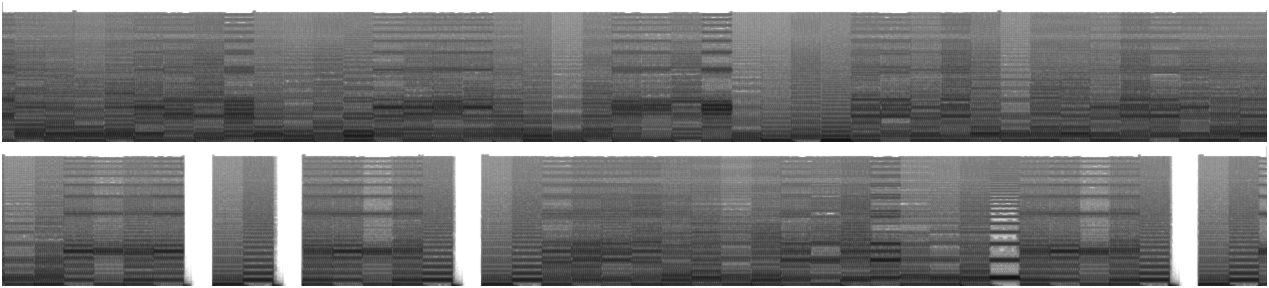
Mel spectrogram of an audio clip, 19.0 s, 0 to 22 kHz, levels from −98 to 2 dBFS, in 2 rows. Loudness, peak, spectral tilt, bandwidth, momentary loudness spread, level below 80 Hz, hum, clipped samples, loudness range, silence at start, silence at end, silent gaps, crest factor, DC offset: -12 LUFS; 0 dBFS; -4.5 dB/octave; 16 kHz; 4 LU; -18 dBFS; none; under 0.1%; 2 LU; 0 s; 0 s; 10.92-11.07 s, 11.61-11.74 s, 12.95-13.08 s, 18.34-18.46 s; 10 dB; under 0.1%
